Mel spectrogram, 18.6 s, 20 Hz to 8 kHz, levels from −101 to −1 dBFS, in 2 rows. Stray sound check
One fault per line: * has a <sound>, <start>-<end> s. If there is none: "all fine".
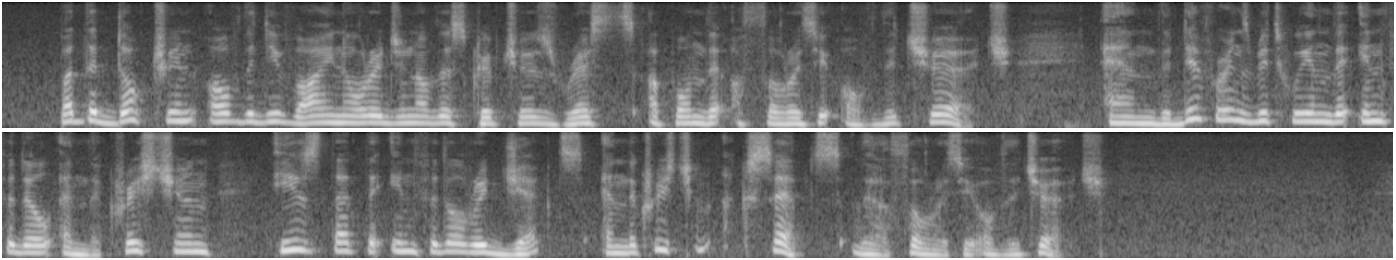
all fine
